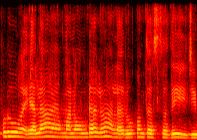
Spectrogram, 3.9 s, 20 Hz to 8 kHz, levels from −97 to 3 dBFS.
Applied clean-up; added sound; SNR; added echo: neural separator model SepFormer DNS4.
